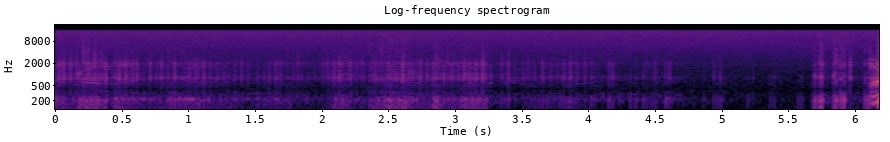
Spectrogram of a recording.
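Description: Faint, muffled voice of a class member speaking away from the microphone, indistinct, fading out about three seconds in.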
